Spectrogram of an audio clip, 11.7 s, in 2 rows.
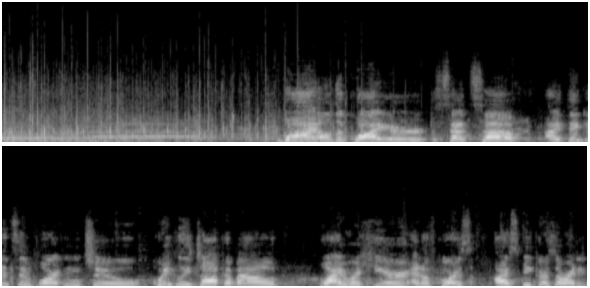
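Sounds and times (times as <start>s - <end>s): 
audience clapping at a protest event in a concert hall: 0.0s - 4.2s
faint crowd noise: 0.0s - 11.7s
speech: 2.8s - 11.7s.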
